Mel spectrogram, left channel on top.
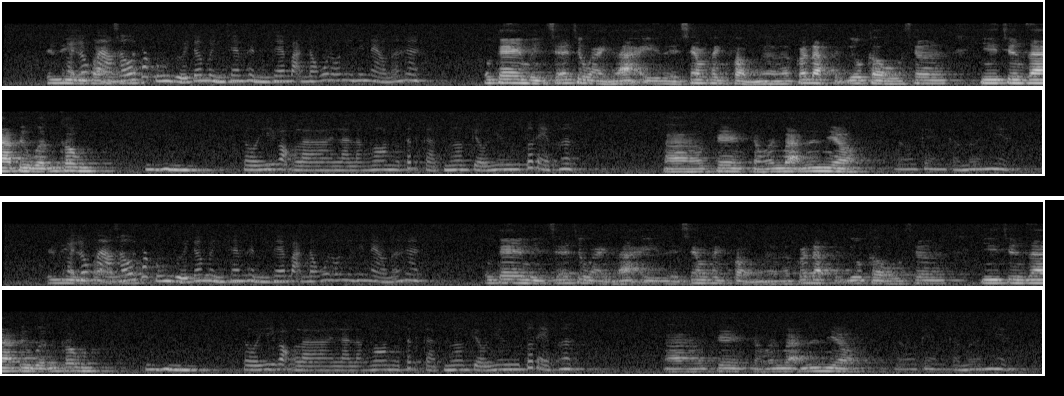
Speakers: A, on the left; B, in the centre.
A: Thế
B: Vậy
A: thì
B: lúc
A: bạn
B: nào nấu
A: sẽ
B: chắc cũng gửi cho mình xem hình xem bạn nấu nấu như thế nào nữa ha.
A: Ok, mình sẽ chụp ảnh lại để xem thành phẩm là nó có đạt được yêu cầu cho- như chuyên gia tư vấn không.
B: <laughs> Rồi hy vọng là là là ngon và tất cả nó kiểu như tốt đẹp ha.
A: À, ok, cảm ơn bạn rất nhiều.
B: Rồi, Ok, mình cảm ơn nha.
